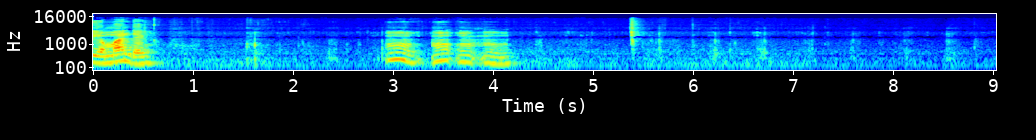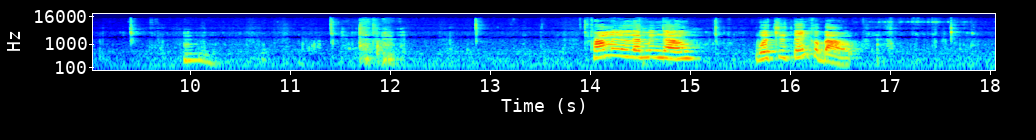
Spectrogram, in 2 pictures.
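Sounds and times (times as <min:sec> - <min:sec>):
person chewing food: 0:00.6 - 0:03.4, 0:04.3 - 0:14.0, 0:16.7 - 0:18.0
person humming: 0:02.9 - 0:04.2
sharp mouth clicks: 0:05.4 - 0:05.7.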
